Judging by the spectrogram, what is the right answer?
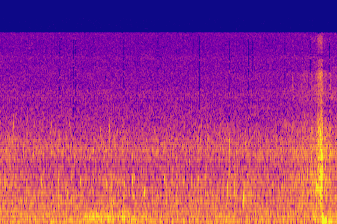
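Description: Near silence with a faint steady hiss, broken near the end by a sudden thump and rustle.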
